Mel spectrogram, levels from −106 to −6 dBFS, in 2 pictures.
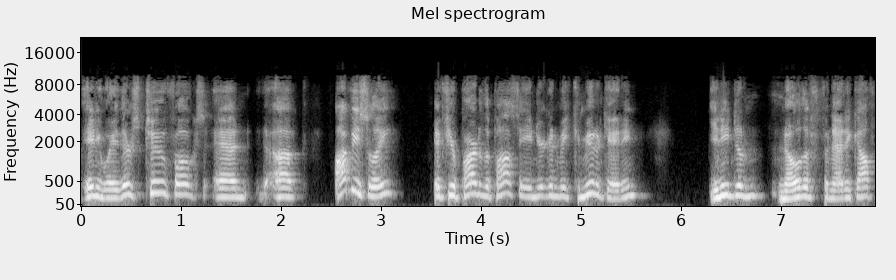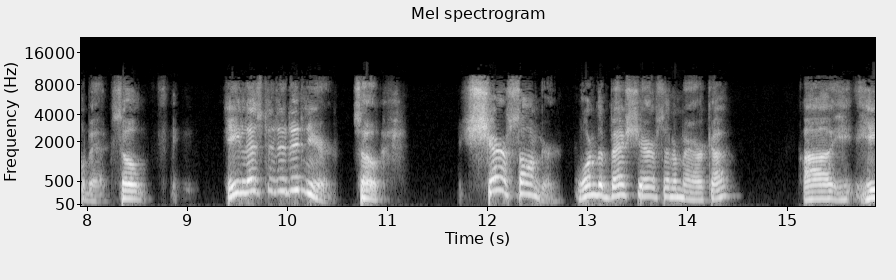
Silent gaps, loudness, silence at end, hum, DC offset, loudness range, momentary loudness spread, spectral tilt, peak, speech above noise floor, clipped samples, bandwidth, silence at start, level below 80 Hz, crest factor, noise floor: none; -18 LUFS; 0 s; none; under 0.1%; 1 LU; 8 LU; -5 dB/octave; -4 dBFS; 62 dB; under 0.1%; 10 kHz; 0 s; -50 dBFS; 16 dB; -80 dBFS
